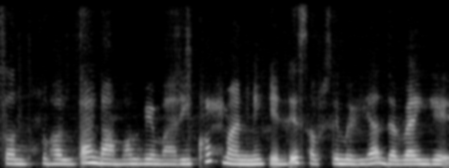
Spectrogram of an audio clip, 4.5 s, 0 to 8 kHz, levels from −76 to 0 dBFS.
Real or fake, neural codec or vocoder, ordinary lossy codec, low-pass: fake; codec, 16 kHz, 0.8 kbps, ZipCodec; none; none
